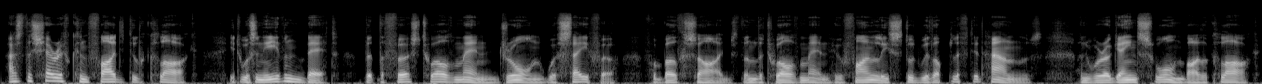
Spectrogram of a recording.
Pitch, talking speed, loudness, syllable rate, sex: 100 Hz, 190 wpm, -21 LUFS, 4.8 syllables/s, male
